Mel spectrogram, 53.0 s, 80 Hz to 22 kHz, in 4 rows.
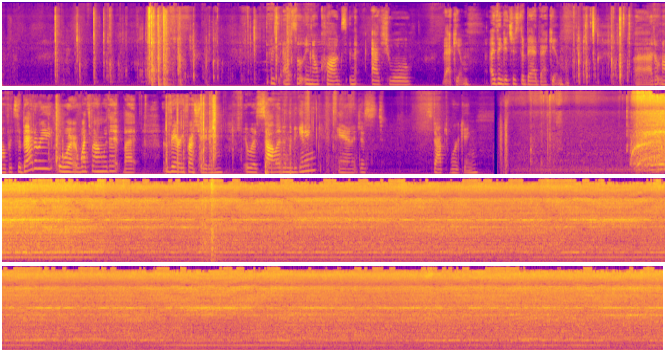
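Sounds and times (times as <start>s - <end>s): vacuum motor whirring: 25.6s - 53.0s.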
